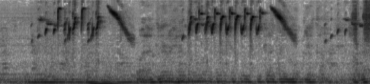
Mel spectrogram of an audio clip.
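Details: Goldfinch, described as migratory, in full song: bursts of fast liquid twittering and tinkling trills broken by sharp descending whistled slurs, two phrases in quick succession, with a constant low hum underneath.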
